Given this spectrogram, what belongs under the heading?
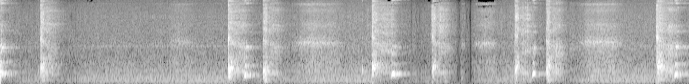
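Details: Repeated coughs from a person getting over a cold and bronchitis, at first trying to hold the coughs back.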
